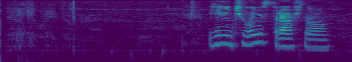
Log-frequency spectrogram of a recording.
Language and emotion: Russian, neutral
